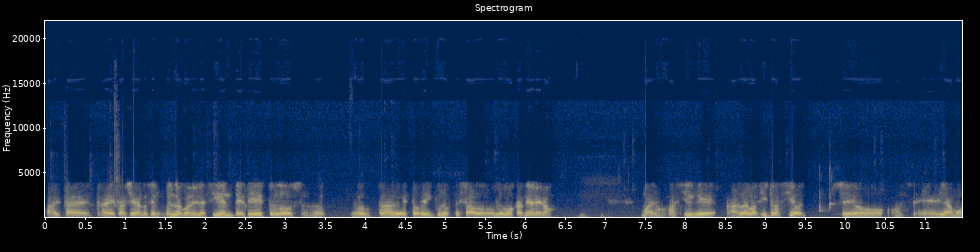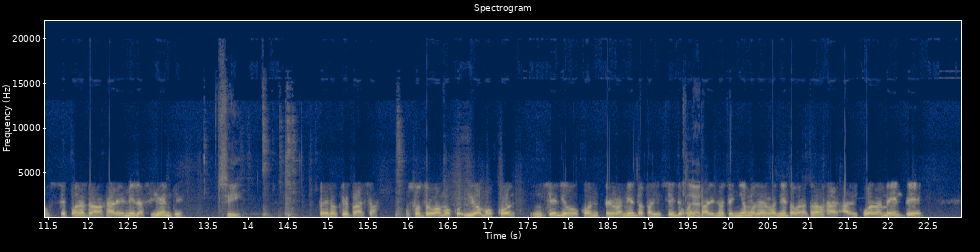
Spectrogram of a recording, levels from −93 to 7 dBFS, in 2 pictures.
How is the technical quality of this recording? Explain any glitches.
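The recording has one real problem: gain pumping runs through the whole clip. The level ducks by around 10 dB under each loud sound, likely from input gain set too high with a fast limiter clamping down.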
